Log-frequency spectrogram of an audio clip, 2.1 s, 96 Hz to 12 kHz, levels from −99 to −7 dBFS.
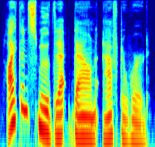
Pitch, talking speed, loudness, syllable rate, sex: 150 Hz, 175 wpm, -22 LUFS, 4.5 syllables/s, female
